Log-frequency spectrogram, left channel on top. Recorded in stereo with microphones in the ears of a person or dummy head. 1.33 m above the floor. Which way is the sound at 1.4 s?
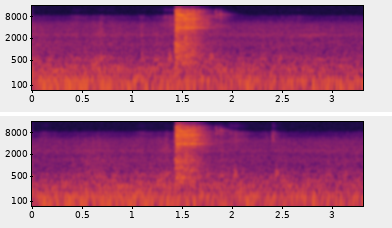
30° left (ahead or behind).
